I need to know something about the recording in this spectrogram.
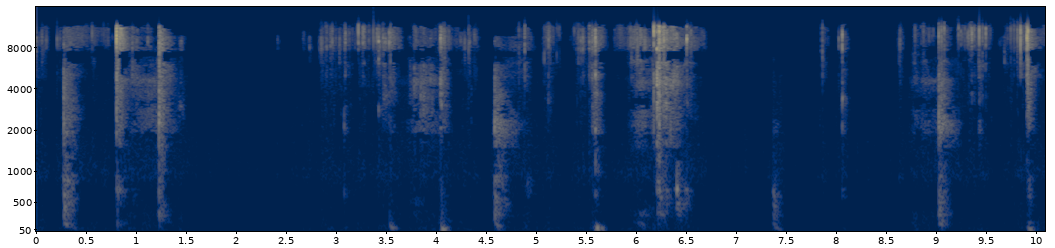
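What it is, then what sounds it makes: Bar of soap being scraped and cut. A small metal blade scrapes and cuts into the pre-scored grid of a solid teal soap bar held in hand, chipping off small cubes. Short, crisp bursts of bright scraping and crunching come in quick clusters, some with a soft low thud, separated by brief silences.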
